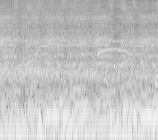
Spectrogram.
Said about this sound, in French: Et donc, le mec qui siffle derrière, c'est bien toi,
